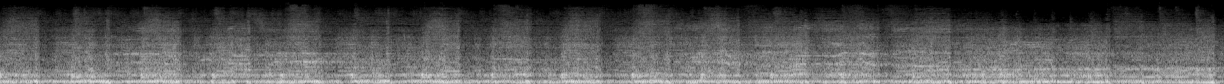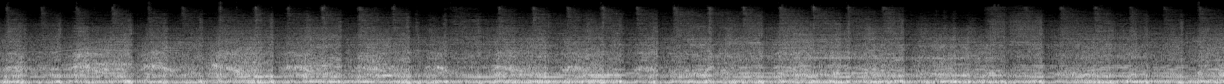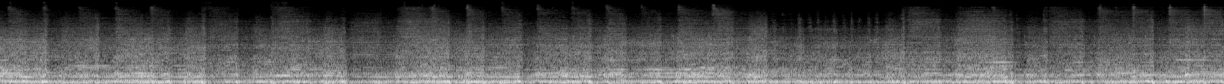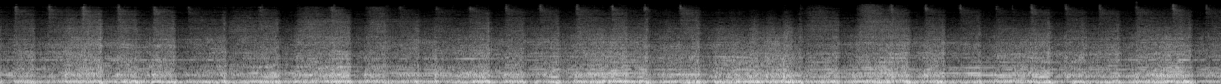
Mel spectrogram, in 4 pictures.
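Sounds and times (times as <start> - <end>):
live heavy metal band: 0.0 - 48.9
person singing: 0.7 - 21.4.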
